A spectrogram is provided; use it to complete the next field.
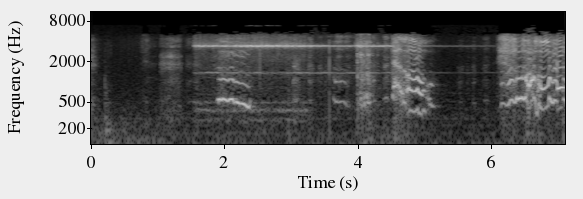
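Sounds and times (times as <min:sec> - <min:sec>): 
telephone ringing: 0:01.5 - 0:07.0.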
